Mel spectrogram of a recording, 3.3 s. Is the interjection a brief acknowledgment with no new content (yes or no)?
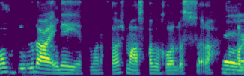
no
